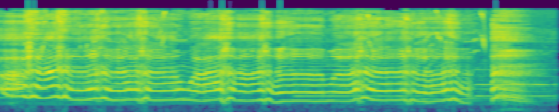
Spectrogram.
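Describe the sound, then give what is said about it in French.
A girl cries after hurting her knee in a fall: loud, sustained wailing sobs with repeated wavering cries that rise and fall in pitch, then break off near the end. “Alors, elle se mit à pleurer.”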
